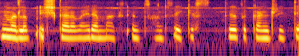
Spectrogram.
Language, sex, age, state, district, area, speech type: Kashmiri, female, 30-45, Jammu and Kashmir, Baramulla, rural, spontaneous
